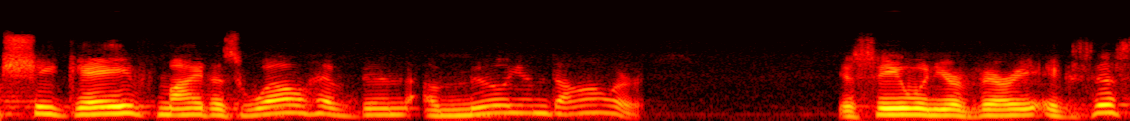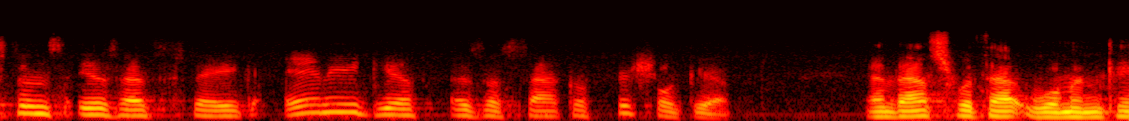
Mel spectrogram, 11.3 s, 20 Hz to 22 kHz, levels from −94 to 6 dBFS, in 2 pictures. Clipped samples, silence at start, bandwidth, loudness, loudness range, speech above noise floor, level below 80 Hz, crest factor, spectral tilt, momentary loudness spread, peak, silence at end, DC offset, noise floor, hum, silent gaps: under 0.1%; 0 s; 7.8 kHz; -30 LUFS; 10 LU; 44 dB; -70 dBFS; 18 dB; -7.5 dB/octave; 17 LU; -12 dBFS; 0 s; under 0.1%; -73 dBFS; none; none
